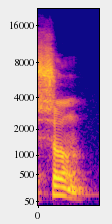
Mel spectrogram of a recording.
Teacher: son es una palabra acentuada tiene su acento en la última sílaba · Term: palabra aguda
